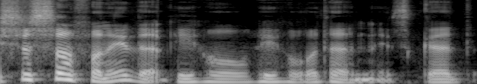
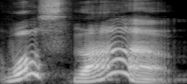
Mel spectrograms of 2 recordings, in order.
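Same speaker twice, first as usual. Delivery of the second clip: usual speaking voice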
